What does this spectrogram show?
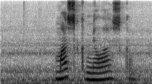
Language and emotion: Russian, neutral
